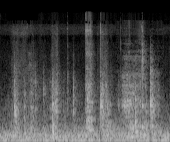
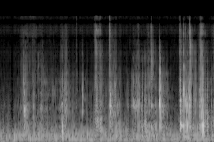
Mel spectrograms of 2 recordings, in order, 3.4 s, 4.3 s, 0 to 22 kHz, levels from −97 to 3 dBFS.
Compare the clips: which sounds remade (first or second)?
second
